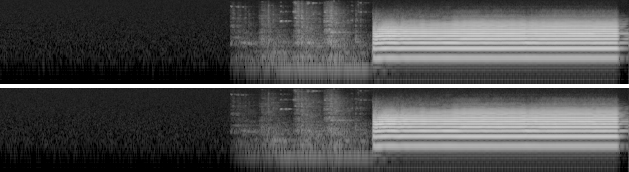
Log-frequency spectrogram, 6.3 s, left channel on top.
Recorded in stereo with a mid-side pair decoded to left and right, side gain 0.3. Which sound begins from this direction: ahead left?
Cutlery clinking, at 2.3 s.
